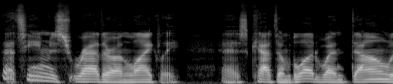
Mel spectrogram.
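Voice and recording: Lines are read aloud in a natural voice.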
